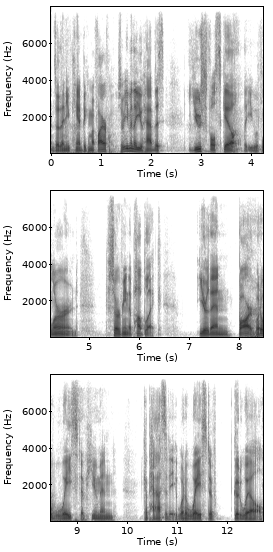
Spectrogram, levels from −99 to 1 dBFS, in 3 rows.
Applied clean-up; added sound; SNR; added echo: neural mask model DeepFilterNet 3.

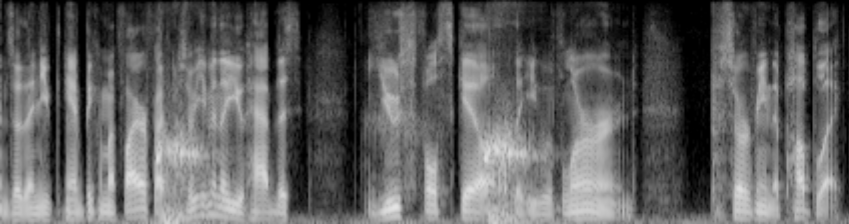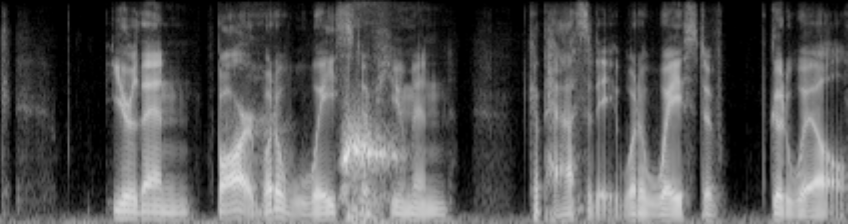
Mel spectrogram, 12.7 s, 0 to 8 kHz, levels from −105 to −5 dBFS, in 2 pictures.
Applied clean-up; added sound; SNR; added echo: neural diffusion model UNIVERSE++.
